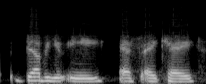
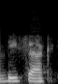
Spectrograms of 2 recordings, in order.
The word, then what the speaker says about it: Vesak: up the Ascended Masters, V as in Valentine, E, S as in Spirit, A-K, some of them spell it with a W, W-E-S-A-K, Wesak or Vesak, and it's a very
